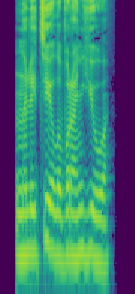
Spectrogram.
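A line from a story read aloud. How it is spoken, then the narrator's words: Grumbling. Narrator (Russian): ворчала по этому поводу Сашка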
